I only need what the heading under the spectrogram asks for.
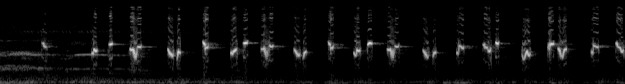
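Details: Morning calls of a yellow-vented bulbul for training silent caged birds. A faint low tone at the start gives way to steady, quick bubbly chirps repeated throughout.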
